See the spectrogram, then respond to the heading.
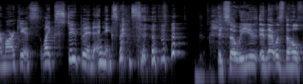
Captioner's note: laughs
